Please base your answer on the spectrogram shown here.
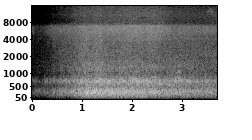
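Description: Strong ocean waves surge and wash steadily at sea beside a boat, with cold wind buffeting the microphone in a broad, continuous roar that swells and holds loud throughout.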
